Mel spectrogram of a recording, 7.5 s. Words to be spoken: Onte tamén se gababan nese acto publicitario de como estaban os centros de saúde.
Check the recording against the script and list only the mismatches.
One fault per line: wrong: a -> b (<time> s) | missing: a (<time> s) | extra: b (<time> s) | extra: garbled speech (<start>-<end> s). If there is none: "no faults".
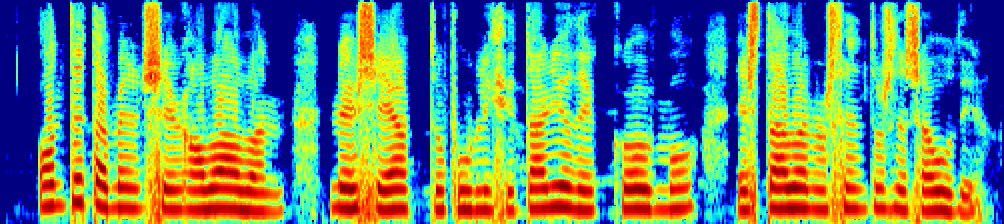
no faults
